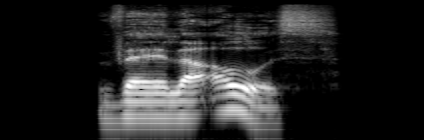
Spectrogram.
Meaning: inflection of auswählen: 1. first-person singular present 2. first/third-person singular subjunctive I 3. singular imperative
- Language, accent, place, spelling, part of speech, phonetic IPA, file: German, Germany, Berlin, wähle aus, verb, [ˌvɛːlə ˈaʊ̯s], De-wähle aus.ogg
